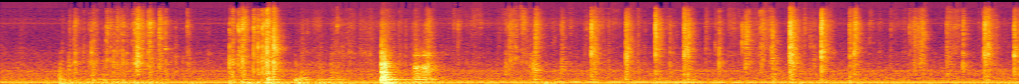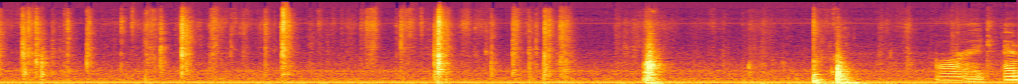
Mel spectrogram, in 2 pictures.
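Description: Tarot cards are riffled and tapped in a series of quick, crisp bursts with pauses between, close by, while a voice speaks briefly.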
